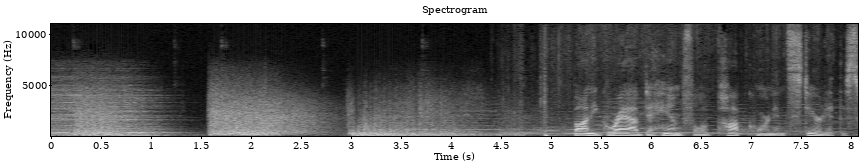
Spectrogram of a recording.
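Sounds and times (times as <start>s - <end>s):
gunshots in a film scene: 0.2s - 5.2s
speech: 5.2s - 8.0s.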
